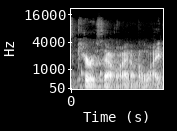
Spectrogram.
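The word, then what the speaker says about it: curaçao: You guys all know that I pronounce this incorrectly constantly, but that is actually how you pronounce it, curacao.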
